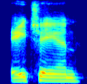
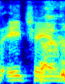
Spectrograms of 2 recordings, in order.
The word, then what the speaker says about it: Achane: It's Achane. What is it? Do we know? He says Achane, but I like Achane better.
